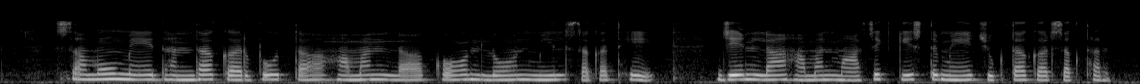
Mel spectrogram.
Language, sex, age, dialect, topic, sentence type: Chhattisgarhi, female, 25-30, Northern/Bhandar, banking, question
